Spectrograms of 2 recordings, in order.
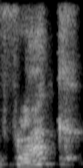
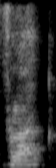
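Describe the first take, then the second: First: The word ends with a voiceless k sound. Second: The word ends with no final consonant. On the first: "replace with the um with its voiceless partner" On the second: "simply drop the sound"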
